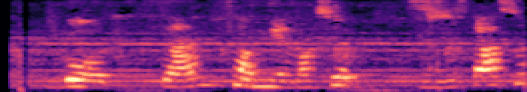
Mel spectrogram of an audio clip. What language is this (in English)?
Chinese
